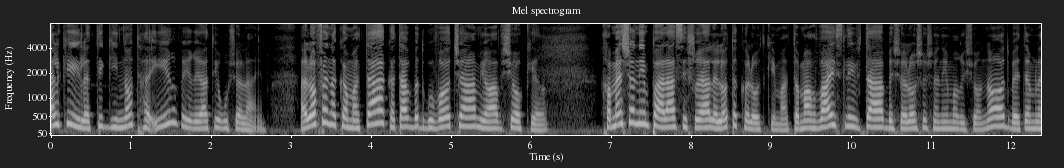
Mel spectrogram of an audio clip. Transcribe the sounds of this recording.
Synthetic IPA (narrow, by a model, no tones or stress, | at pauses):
alkeilatiɡino̞thaʔiʁveiʁiatjeʁuʃala̰ḭm | ʔalo̞fe̞nhakamatakatavbadɡuvo̞tʃamjo̞avʃo̞kʰe̞ʁ | χame̞ʃːanimpaːlasifʁiale̞lo̞takalo̞tkimatːamaʁvajslivtabe̞ʃalo̞ʃhaʃanimhaʁiʃo̞no̞tbe̞ete̞ml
